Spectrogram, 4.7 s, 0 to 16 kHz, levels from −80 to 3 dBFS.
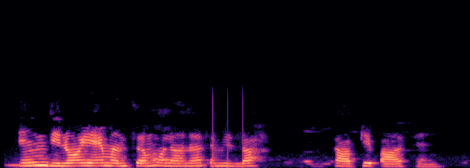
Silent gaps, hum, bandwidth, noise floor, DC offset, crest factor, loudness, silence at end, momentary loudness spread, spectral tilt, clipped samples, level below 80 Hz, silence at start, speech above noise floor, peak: none; none; 5 kHz; -38 dBFS; under 0.1%; 14 dB; -15 LUFS; 0.35 s; 12 LU; -6.5 dB/octave; under 0.1%; -58 dBFS; 0.05 s; 22 dB; -2 dBFS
